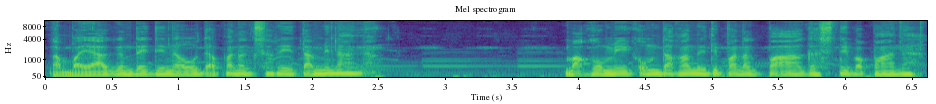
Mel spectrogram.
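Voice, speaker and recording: A man's voice: medium pitch, steady tone, normal speed, natural voice. A man with an Ilocano accent playing a lovesick, hardworking young farmer who broods anxiously, in a radio drama. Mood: weary, dutiful. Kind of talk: Filipino radio drama acting. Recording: music under the voice.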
